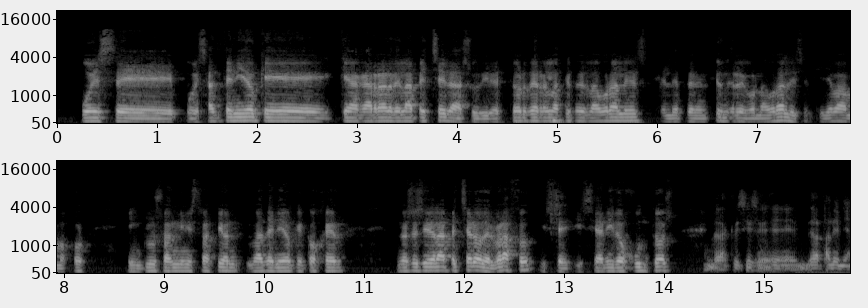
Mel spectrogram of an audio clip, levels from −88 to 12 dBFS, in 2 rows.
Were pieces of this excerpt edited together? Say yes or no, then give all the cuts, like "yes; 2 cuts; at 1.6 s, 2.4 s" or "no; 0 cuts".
yes; 2 cuts; at 6.0 s, 14.4 s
